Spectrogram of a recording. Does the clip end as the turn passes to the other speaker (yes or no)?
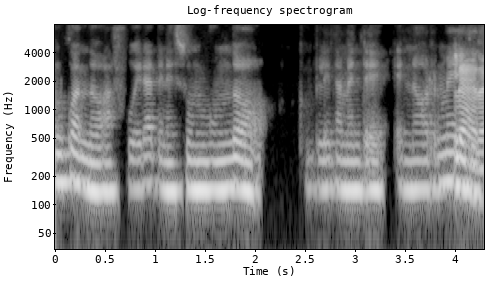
yes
